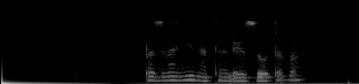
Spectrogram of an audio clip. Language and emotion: Russian, neutral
